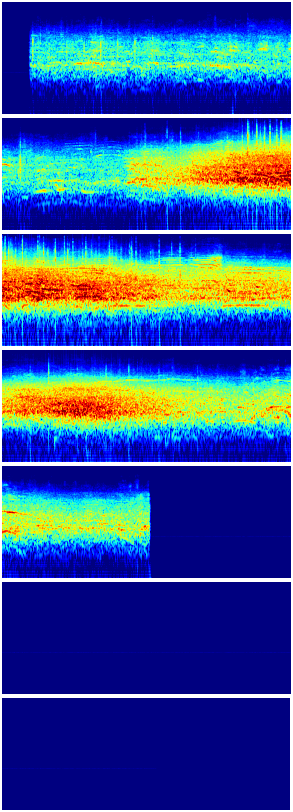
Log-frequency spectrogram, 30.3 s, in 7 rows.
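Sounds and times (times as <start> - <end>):
sports crowd: 0.4 - 19.6.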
